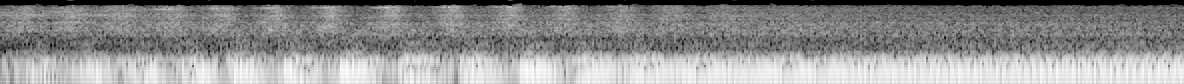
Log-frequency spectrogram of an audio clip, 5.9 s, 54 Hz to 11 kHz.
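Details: 2013 Dodge Ram 6.7 Cummins, fully warm (86 °C), exhaust removed, free-revving in neutral: open exhaust rising and falling in pulsing whoosh about four times a second; VGT turbo surge, boost limited to 16 psi; new actuator, solenoid, sensors didn't fix.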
